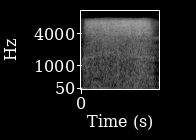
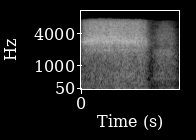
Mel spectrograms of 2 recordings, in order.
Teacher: the snake sound, the s versus the sh. Now, they're both unvoiced.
